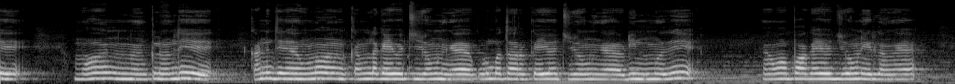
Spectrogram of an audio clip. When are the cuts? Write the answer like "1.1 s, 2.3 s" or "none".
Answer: none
